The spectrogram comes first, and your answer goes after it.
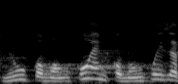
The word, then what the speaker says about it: commençons: Okay, the correct pronunciation is, if you add this cons, it will be like nous commençons. And if you don't add this small s here, cedilla, then it is going to be nous commençons, and that is a wrong pronunciation, and that is breaking the pattern.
